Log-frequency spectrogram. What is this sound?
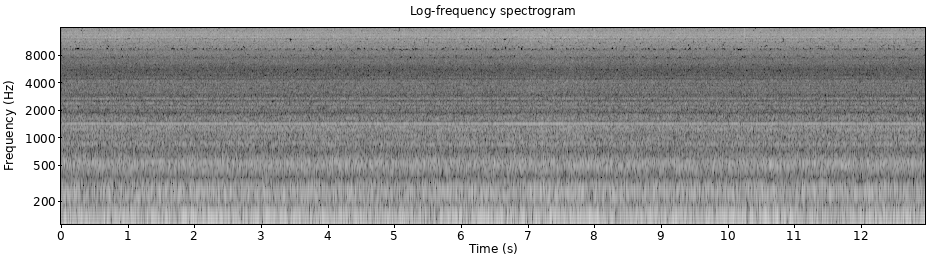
Oil burner ignition loop
Ignition loop of an oil burner used in central heating systems.
blower, burner, field-recording, fire, furnace, heating-system, ignition, industrial, loop, machine, machinery, motor, noise, oil-burner, start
